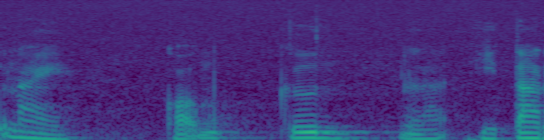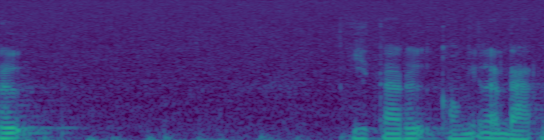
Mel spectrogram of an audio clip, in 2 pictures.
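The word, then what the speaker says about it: 至る: Thì cái chữ này có âm cương là itaru. Itaru có nghĩa là đạt đến. Còn ghép âm đọc là chi, ví dụ trong từ, ví dụ đồng chí này.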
